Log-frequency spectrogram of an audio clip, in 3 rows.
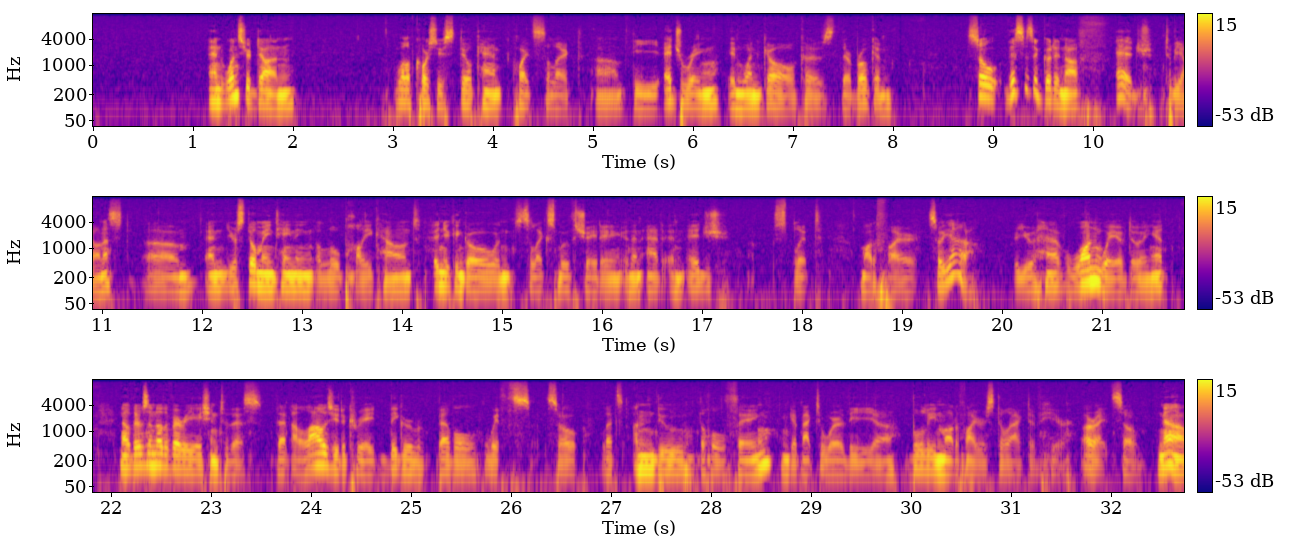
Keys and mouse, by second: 2.7-3.6 middle drag, 4.3-6.6 middle drag, 6.7 middle click, 7.4-8.6 middle drag, 8.6 middle click, 9.4 Tab, 10.8 Tab, 11.6 Tab, 18.6 middle drag, 26.6 Tab, 27.2 ctrl+z, 27.5 Tab, 27.8-28.2 ctrl+z, 28.6 ctrl+z, 28.8 ctrl+z, 28.9 ctrl+z, 29.1 ctrl+z, 29.2 ctrl+z, 29.6 ctrl+z, 30.0 ctrl+z.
